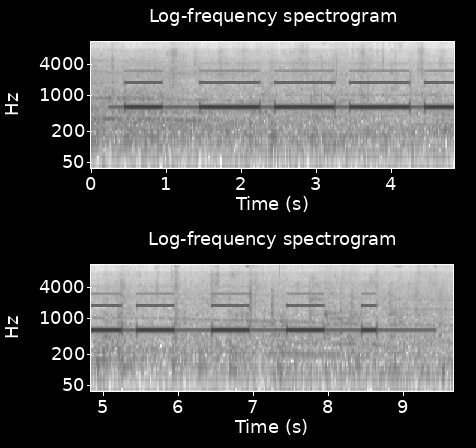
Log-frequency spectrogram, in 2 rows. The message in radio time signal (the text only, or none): 1 0 0 0 0 1 1 1 M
